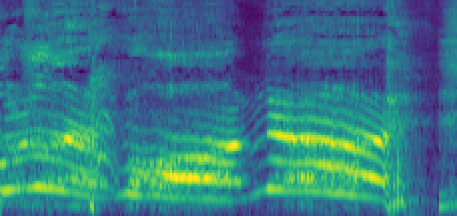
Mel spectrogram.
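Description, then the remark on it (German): A man's voice imitates someone groaning and straining in a campsite toilet cubicle: two long, loud, tense drawn-out groans, pitch wavering and sliding, with a brief gasp between and a third starting at the end. “Also dieser, dieser, dieser eine, der in seiner Kabine immer so am Sterben ist”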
